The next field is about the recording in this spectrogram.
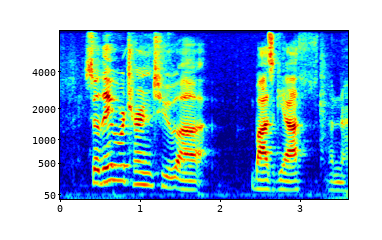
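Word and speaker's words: Basgiath: So they return to uh Bosgath I don't know how we're pronouncing it. The author says Bisgayth that's not how I would have I don't like it but that's what she says.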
